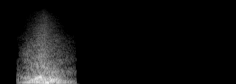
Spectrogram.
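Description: A single whoosh sound effect marking an edit transition, swelling and fading within about half a second.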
